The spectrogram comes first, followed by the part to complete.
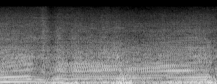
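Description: BMW R 1250 GS boxer-twin engine pulling under acceleration, its pitch climbing, with a step down about half a second in where it shifts up a gear and climbs again, over wind noise.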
